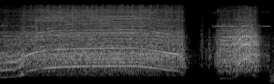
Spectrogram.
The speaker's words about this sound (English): It's like that drilling, isn't it? It gnaws at you. It gives you a headache.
